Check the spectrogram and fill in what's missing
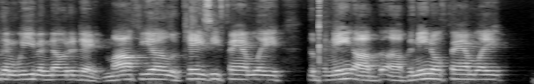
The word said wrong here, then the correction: Bonanno: That's Bonanno, I guess is how it's pronounced.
